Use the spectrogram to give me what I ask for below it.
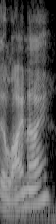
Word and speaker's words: Illini: they're a man who's a chief is it pronounced Illini yes but I just learned that one singular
